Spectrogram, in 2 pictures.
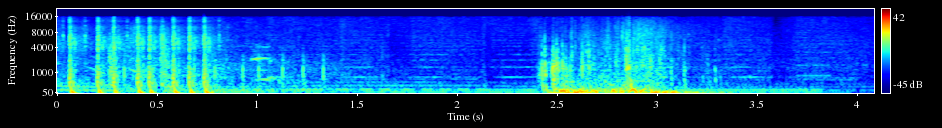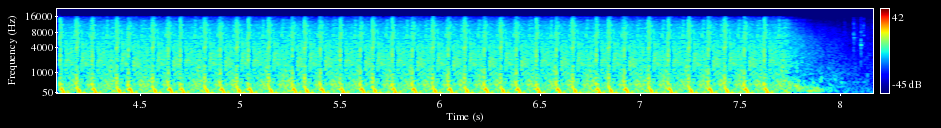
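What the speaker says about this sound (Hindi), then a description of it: "इतने में राइट साइड से गोलियां चल रही होती है" Automatic gunfire rattles in a mobile battle-royale shooter match, with rapid bursts, a pause with a muffled thump, and then a long continuous volley close and loud.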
